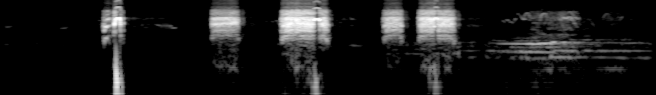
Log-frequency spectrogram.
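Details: Black francolin (kala teetar) calling: a short burst of five harsh, grating, rasping notes over about two seconds. The last two notes come close together, followed by a faint, thin tonal sound.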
